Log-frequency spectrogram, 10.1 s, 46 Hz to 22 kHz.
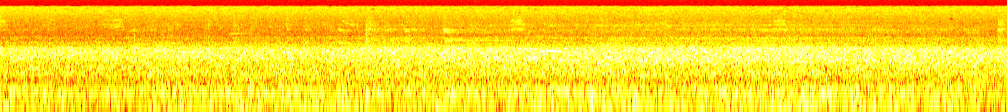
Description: Annoying rasping vibration noise on Viofo A119 V3.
